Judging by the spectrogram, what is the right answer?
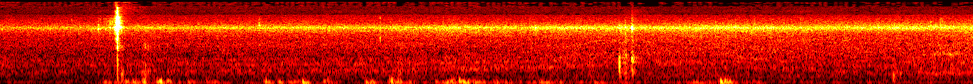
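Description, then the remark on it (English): Gusty wind buffets a microphone in low, rumbling bursts, mixed with a steady faint hiss and light rustling outdoors. No one speaks. “And it's windy as shit.”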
